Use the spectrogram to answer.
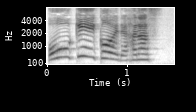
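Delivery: loud demo. Shown as a demonstration. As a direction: project it out loud. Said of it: "強弱".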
